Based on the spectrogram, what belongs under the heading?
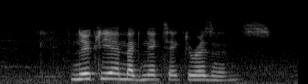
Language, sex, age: English, female, 20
